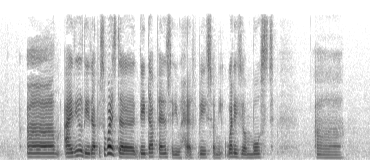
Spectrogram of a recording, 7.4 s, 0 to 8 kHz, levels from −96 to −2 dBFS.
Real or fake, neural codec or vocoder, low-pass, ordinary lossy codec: real; none; 7.2 kHz; MP3, 64 kbps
